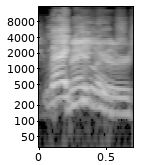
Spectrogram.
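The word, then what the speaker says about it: Meguiar's: he kind of asked me, how do you pronounce Yeah. that? And he said, like, what do you call it? Maculars. Megulars. Megulars.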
